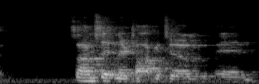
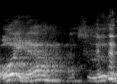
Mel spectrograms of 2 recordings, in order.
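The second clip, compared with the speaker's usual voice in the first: high, loud fake Irish confirmation; terrible Irish accent; 7 semitones higher, 8 dB louder than usual. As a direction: lay on a bad Irish accent with a laugh. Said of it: "talking in this terrible Irish accent".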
